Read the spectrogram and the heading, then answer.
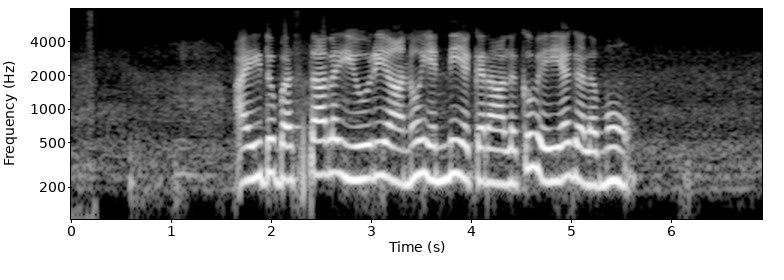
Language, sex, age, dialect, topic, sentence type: Telugu, female, 31-35, Telangana, agriculture, question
